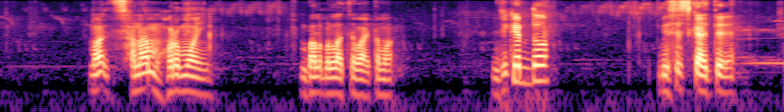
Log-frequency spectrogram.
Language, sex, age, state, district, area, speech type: Santali, male, 30-45, West Bengal, Uttar Dinajpur, rural, spontaneous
